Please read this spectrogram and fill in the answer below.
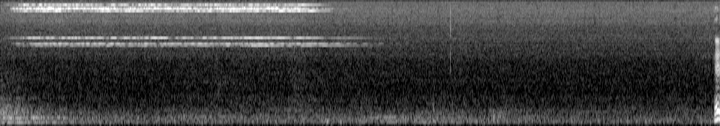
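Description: Altar bells rung at the elevation of the chalice after the consecration, a steady high ringing that lasts about five and a half seconds and then stops, leaving quiet church room tone.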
